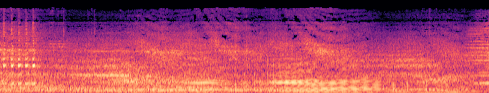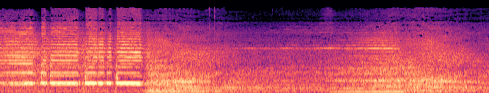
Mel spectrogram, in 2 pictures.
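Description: Buses and trucks driving past one after another, their engines rising and fading as each goes by. A horn gives short toots right at the start, and about ten seconds in a vehicle horn honks in a quick series of short blasts for a couple of seconds, the loudest sound. A heavy truck's engine rumbles in close near the end.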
